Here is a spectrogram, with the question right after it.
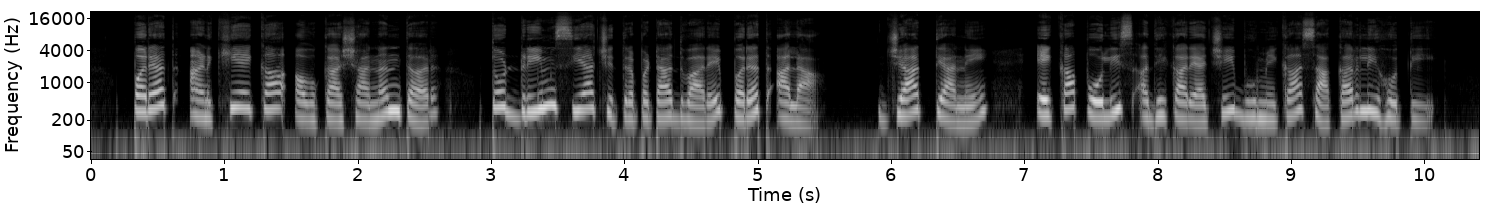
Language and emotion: Marathi, neutral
